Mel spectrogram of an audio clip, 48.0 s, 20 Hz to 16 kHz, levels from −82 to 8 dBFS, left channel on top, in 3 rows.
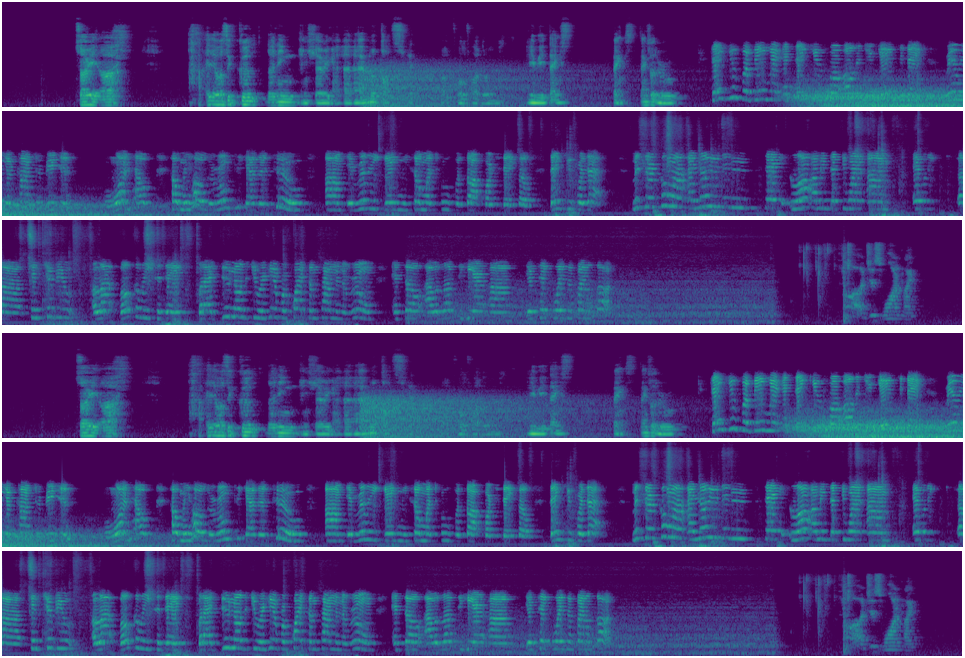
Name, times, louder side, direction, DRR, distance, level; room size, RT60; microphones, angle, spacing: voice 1, 1.2-2.1 3.1-6.8 7.3-8.4 8.7-9.5 10.2-11.2, left 2 dB, 50° left, 5 dB, 0.4 m, -29 dB
sound 1, 5.9-9.9 12.9-20.0, right 2 dB, 85° right, 0.6 m, -34 dB
voice 2, 11.8-15.3 15.7-17.2 17.7-21.0 21.4-24.8 25.1-26.0 26.5-28.4 28.7-30.8 31.2-31.5 31.9-33.2 33.5-35.0 35.3-38.2 38.5-40.5 40.8-42.2, right 4 dB, 40° right, 4 dB, 0.5 m, -31 dB
sound 2, 22.0-37.9, left 1 dB, 30° left, 1.2 m, -44 dB
sound 3, 38.7-44.9, equal, 90° left, 1.2 m, -49 dB
voice 3, 45.4-47.2, equal, 5° left, -2 dB, 0.7 m, -41 dB
3.0 x 2.7 x 2.9 m, 0.42 s
head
